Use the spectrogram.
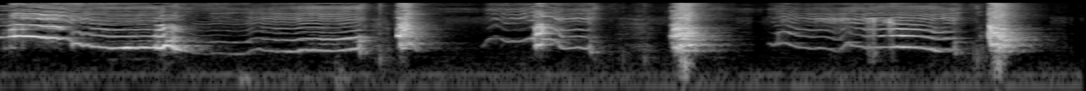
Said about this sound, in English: No, that dog's playing with another dog. The other dog has a toy, and he gets that frustrated, like, playful bark. I want it.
